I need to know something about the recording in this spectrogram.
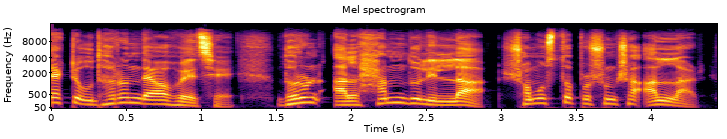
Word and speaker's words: আলহামদুলিল্লাহ: প্রতিলিপিতে একটা উদাহরণ দেওয়া হয়েছে, ধরুন আলহামদুলিল্লাহ, সমস্ত প্রশংসা আল্লাহর, বলতে গিয়ে যদি হায়ের জায়গায় গলার নরম হা দিয়ে আলহামদু পড়া হয়, তাহলে অর্থ হয়ে যেতে পারে সমস্ত নিন্দা আল্লাহর, নাউযুবিল্লাহ।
